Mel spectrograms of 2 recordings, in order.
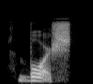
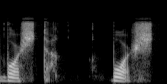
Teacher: I'm going to hold the T, borscht, and not release it, borscht, borscht.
